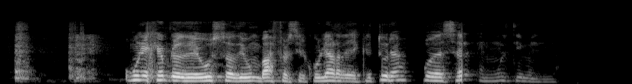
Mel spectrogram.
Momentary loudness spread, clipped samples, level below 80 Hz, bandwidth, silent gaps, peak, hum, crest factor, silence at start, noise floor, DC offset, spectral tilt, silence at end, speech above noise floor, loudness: 22 LU; under 0.1%; -60 dBFS; 8 kHz; none; -2 dBFS; none; 16 dB; 0.15 s; -84 dBFS; under 0.1%; -7 dB/octave; 1.05 s; 67 dB; -17 LUFS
